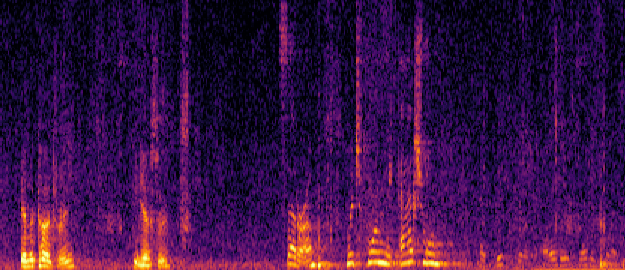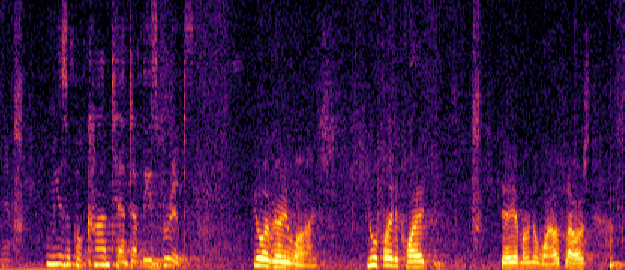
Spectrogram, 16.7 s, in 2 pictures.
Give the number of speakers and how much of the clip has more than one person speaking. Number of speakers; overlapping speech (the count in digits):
3, no overlap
